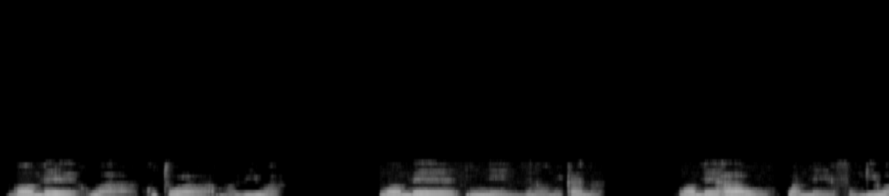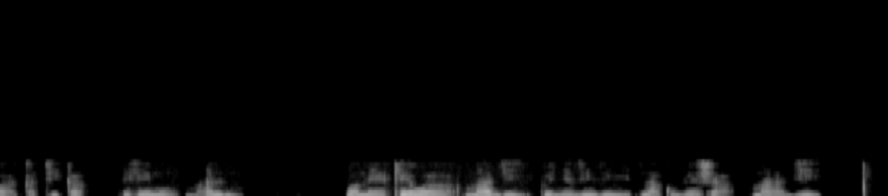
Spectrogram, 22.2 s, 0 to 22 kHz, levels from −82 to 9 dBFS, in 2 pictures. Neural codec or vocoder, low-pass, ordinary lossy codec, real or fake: none; 7.2 kHz; AAC, 16 kbps; real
